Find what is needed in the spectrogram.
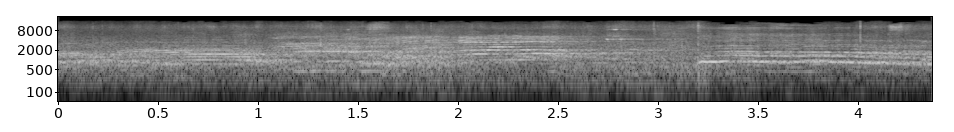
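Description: People shouting during a karate bout in a sports hall: several drawn-out, high-pitched shouts, some rising, over the general murmur of the hall.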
